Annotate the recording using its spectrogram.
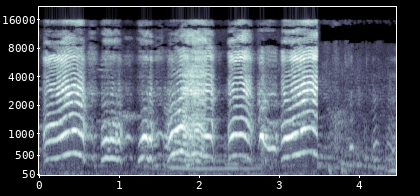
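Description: One-month-old newborn crying hard in pain while receiving a BCG vaccination injection: loud, high-pitched wails in short repeated bursts, about every half second. The crying cuts off suddenly near the end.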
